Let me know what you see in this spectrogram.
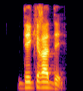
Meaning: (verb) past participle of dégrader; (noun) color gradient
- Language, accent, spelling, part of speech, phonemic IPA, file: French, France, dégradé, verb / noun, /de.ɡʁa.de/, LL-Q150 (fra)-dégradé.wav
